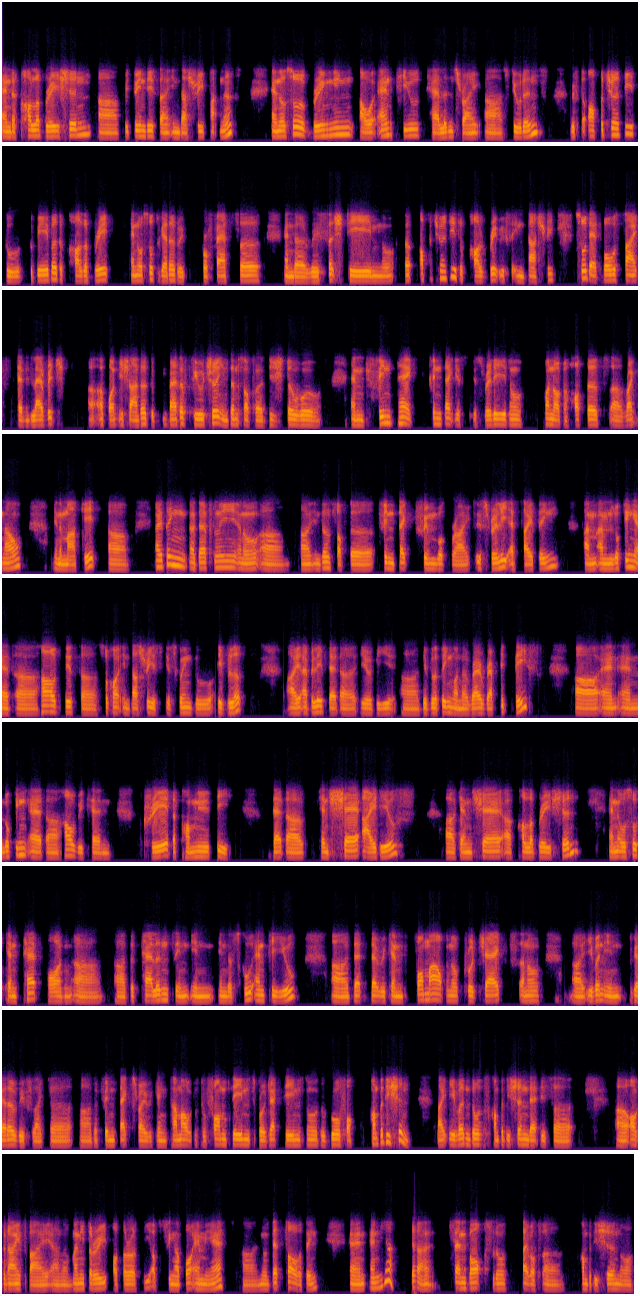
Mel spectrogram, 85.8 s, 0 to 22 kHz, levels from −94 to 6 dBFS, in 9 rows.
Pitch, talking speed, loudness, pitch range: 110 Hz, 170 wpm, -21 LUFS, 100-120 Hz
